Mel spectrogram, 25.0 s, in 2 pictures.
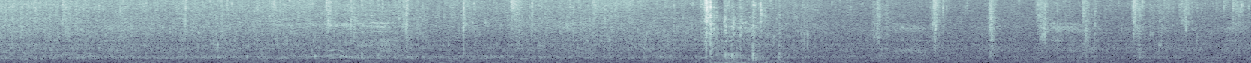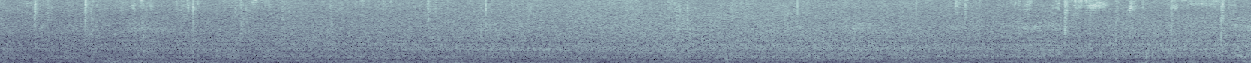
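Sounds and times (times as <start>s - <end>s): heavy rain hissing: 0.0s - 25.0s.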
